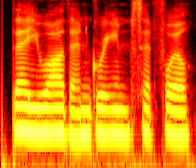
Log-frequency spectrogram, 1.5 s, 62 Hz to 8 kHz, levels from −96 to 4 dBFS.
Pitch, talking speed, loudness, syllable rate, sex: 170 Hz, 285 wpm, -15 LUFS, 7.9 syllables/s, female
